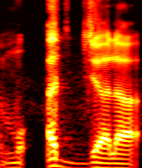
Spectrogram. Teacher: حمزہ کو تحقیق سے پڑھیں گے اور حمزہ کو جیم سے سختی سے ملائیں گے۔ وقفاً الف مدہ میں تبدیل کریں گے.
